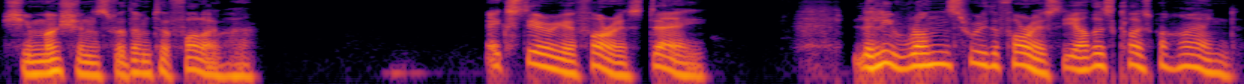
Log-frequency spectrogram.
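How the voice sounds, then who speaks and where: A man with a fairly high, creaky voice narrates a screenplay. He reads scene headings and action as scripted narration, in a dry, close sound. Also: lively intonation, a little slow, long pauses, a little mellow, dry recording. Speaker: narrator reading screenplay directions. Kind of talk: scripted narration at a table read.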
